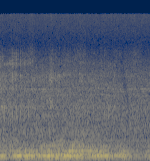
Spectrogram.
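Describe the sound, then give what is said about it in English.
Two men run leaf blowers in a steady, continuous engine drone with a low buzzing hum and broad airy roar, holding fairly loud and even throughout with no voices. “Two guys with leaf blowers.”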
